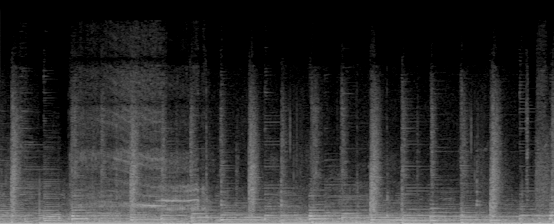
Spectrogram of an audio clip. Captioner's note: drill whirring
